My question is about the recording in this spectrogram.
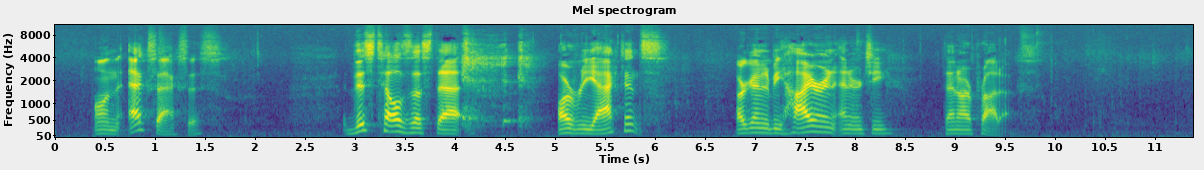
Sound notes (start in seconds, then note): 4.0 cough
